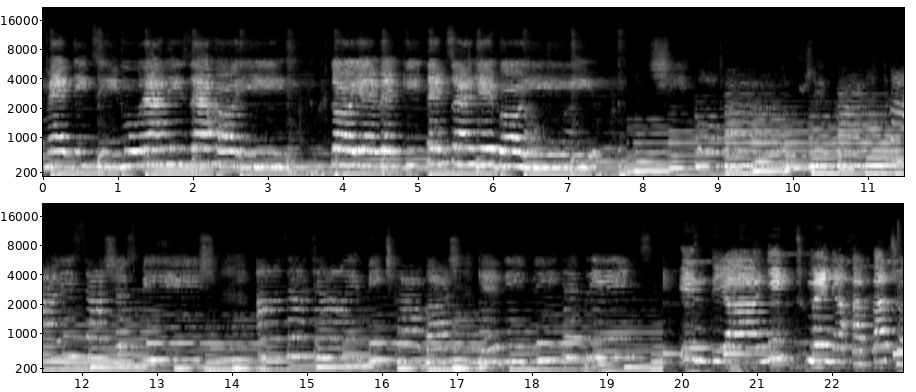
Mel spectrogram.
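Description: Young children singing a song into a microphone, accompanied on an upright piano; a different song starts near the end.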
